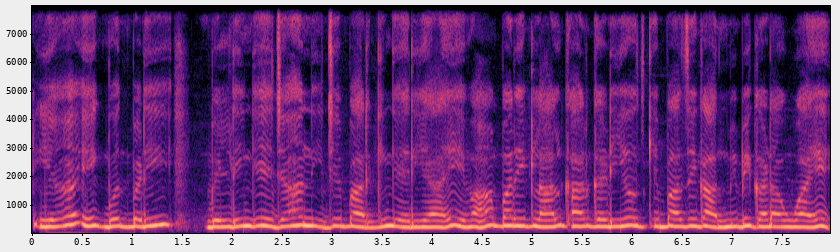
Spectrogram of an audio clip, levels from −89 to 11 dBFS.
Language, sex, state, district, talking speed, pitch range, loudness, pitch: Hindi, female, Delhi, New Delhi, 195 wpm, 230-265 Hz, -10 LUFS, 245 Hz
